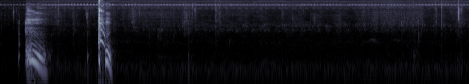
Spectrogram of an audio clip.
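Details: Man coughing while recording a goat-farming video after his throat suddenly itched: a voiced cough followed by a quick throat-clearing cough, then quiet.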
